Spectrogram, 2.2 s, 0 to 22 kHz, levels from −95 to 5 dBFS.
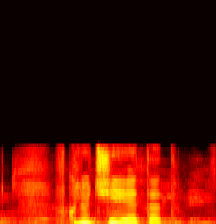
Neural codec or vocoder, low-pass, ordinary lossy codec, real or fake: none; none; none; real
